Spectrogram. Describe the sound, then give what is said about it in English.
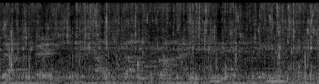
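Water pours steadily from a water bottle into a cooking pot of beans and ham hock, about a cup of water per half bottle, a continuous splashing and trickling stream lasting a few seconds with no talking over it. “Half of one of these water bottles is about a cup of water.”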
